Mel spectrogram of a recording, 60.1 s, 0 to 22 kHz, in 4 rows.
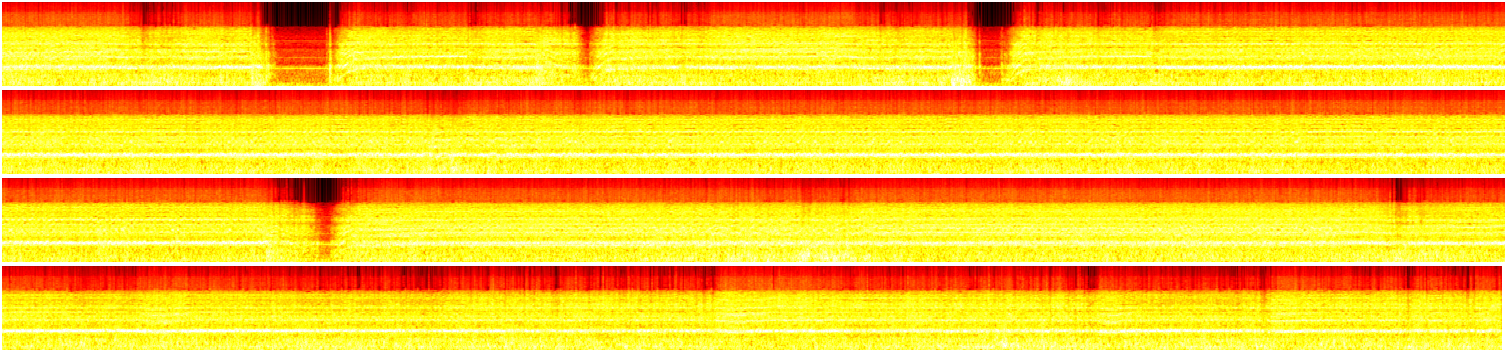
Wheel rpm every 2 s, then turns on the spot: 210, 120, 180, 180, 190, 180, 210, 210, 210, 210, 210, 210, 210, 210, 210, 210, 150, 200, 210, 210, 210, 210, 220, 230, 240, 230, 230, 230, 230, 230.
none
